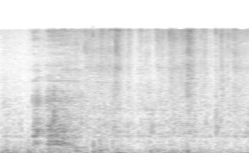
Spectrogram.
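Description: Bible pages being turned, a run of soft rustles and light taps, with a brief low murmur of a voice about half a second in.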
